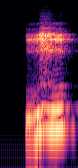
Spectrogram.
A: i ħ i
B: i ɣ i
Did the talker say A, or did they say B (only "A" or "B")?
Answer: B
